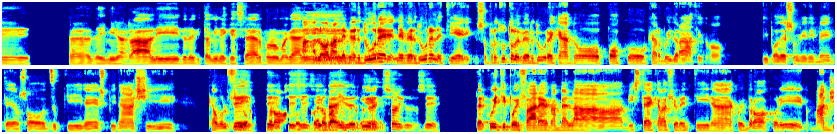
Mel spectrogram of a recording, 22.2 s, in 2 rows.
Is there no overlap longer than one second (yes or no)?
no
